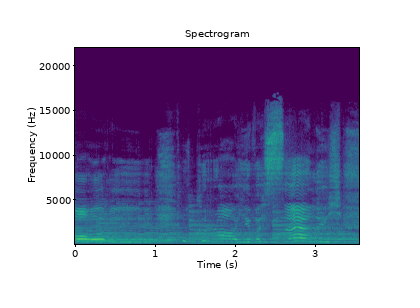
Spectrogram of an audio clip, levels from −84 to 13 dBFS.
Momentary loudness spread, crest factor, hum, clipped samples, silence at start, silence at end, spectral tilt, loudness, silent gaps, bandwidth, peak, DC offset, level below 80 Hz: 10 LU; 18 dB; none; under 0.1%; 0 s; 0 s; -2 dB/octave; -24 LUFS; none; 16.5 kHz; -6 dBFS; under 0.1%; -58 dBFS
